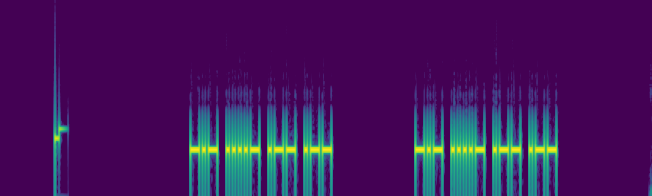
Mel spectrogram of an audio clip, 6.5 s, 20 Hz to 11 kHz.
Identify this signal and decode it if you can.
Morse code, heard as a keyed tone, about 40 wpm, 700 Hz. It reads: K4WW K4WW
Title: Easy Call Signs Repeated 2x - 40wpm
